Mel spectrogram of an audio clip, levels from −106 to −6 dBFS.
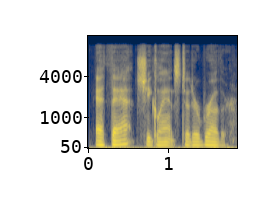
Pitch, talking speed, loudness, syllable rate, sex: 115 Hz, 225 wpm, -16 LUFS, 5.3 syllables/s, male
